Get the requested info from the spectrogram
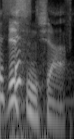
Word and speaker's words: Wissenschaft: Right, and we looked up the pronunciation of Wissenschaft, and it's the Wissenschaft. – Yes, and we actually listened to it on Google on how it's pronounced,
